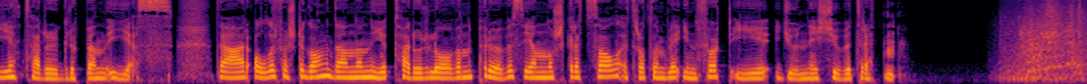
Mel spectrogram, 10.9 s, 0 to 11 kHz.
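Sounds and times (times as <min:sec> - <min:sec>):
speech: 0:00.0 - 0:09.1
zipper being pulled open on a large suitcase: 0:10.0 - 0:10.8.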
